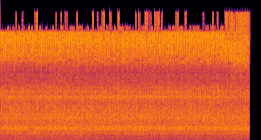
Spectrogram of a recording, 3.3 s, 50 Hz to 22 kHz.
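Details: 2005 Acura TSX engine idling with AC running after serpentine belt replacement (4-year-old worn, stretched belt swapped): steady even idle, no chirp or squeal from the belt drive; quiet after repair.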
